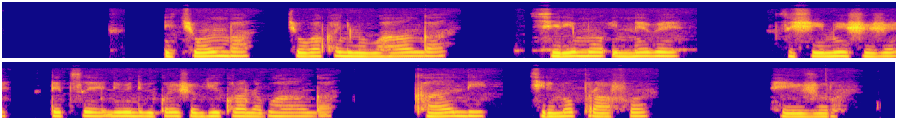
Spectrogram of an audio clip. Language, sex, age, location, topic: Kinyarwanda, female, 18-24, Huye, health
